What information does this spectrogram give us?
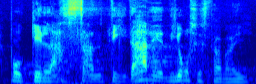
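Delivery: ordinary talk, nothing marked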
